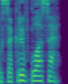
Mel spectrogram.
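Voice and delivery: ordinary delivery

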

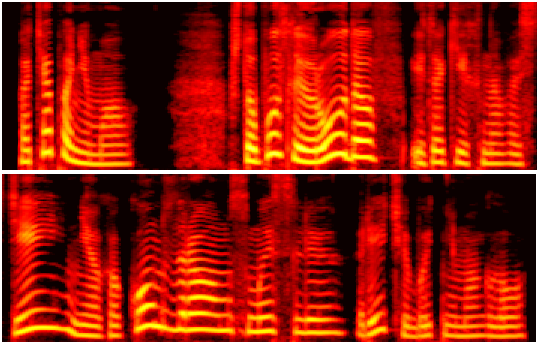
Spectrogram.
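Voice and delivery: ordinary delivery

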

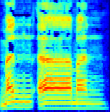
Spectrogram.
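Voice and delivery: slow من آمن with the ن fully pronounced; clear nun. Shown as a demonstration. Teacher repeating the example من آمن. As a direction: stretch من آمن, ن kept before hamza. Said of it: "نحو".

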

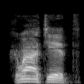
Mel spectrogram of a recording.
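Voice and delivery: loud sharp command; shout. A narrator's reading. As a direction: bark the order. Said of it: "крикнул он".

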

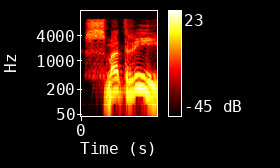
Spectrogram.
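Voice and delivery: high, exultant cry; gleeful shout. A narrator's reading. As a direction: shout it in triumph. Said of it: "громко хохоча закричал хранитель". (высокий ликующий крик)

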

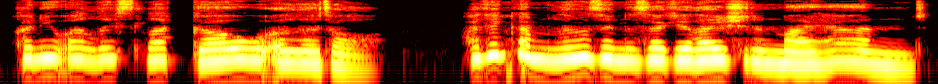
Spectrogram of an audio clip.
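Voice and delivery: loud complaint. Acted. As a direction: plead to be let go. Dragged brother complains of grip.

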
